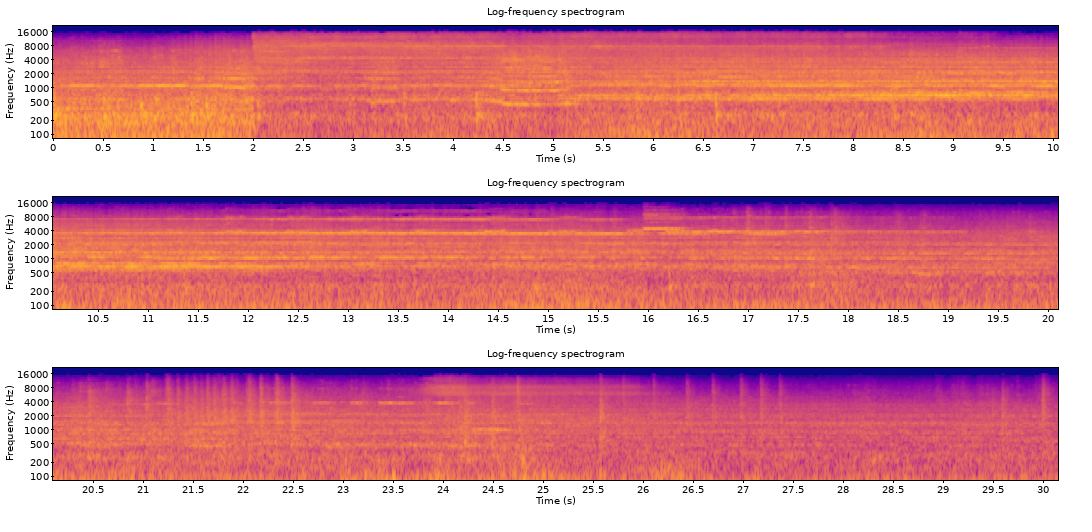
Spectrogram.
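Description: Freight train of open box wagons rolling slowly through a curve, its wheels squealing against the rails with several high, shifting tones. The squealing fades over the last ten seconds.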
